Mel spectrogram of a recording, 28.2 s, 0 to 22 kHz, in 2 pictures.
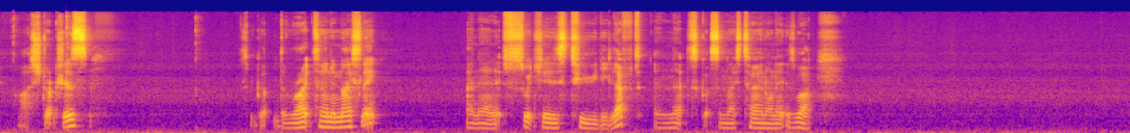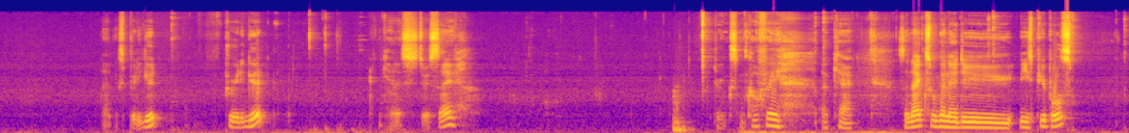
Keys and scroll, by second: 18.2 ctrl+s.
